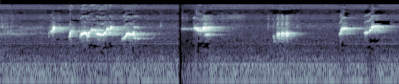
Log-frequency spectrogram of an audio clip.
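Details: Crystal-clear goldfinch (kutilang emas) song used as a model for other singing birds: an opening jumble of buzzy trilled notes, then spaced sharp chirps and rising whistled phrases, over a faint steady low hum.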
